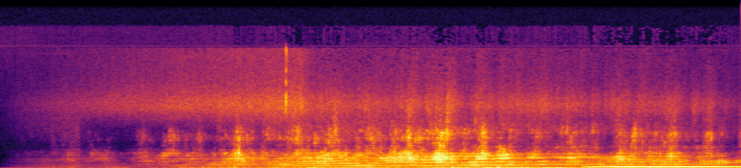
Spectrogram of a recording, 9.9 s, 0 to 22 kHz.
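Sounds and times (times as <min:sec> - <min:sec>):
propeller airplane droning overhead, descending to land: 0:00.0 - 0:09.8.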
